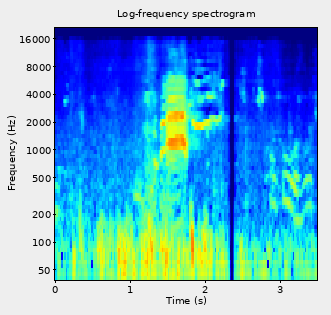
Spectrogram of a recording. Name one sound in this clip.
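A baby cries loudly nearby.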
